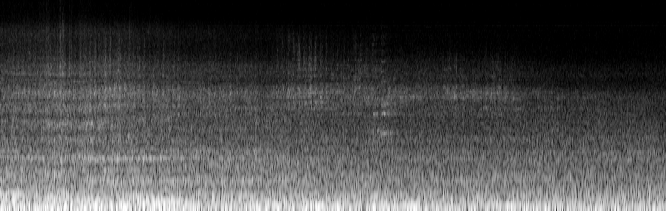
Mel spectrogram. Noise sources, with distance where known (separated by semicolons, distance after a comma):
large-sounding engine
